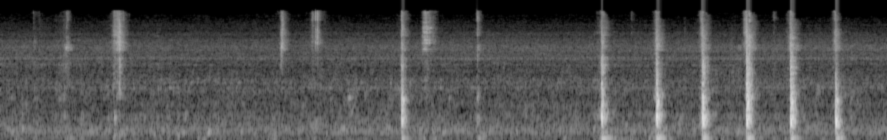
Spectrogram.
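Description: A cleaver chopping through a long green vegetable onto a wooden chopping board: a few light scattered knocks, then from about seven and a half seconds in a steady run of six sharp chops, about two a second.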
